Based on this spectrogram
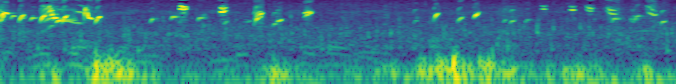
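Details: Goldfinch song for teaching birds to imitate: opens with a loud buzzy twitter, followed by sparse high chirps and whistled notes over a soft low background murmur.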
